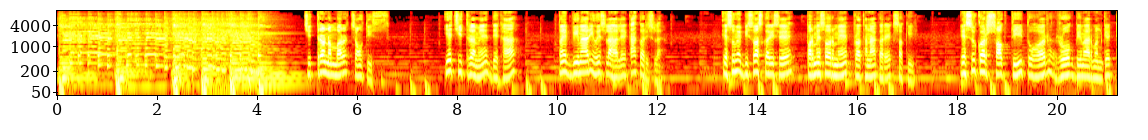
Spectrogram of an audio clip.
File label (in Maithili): good news maithili, nt drama; maithili kisan; wycliffe bible translators inc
